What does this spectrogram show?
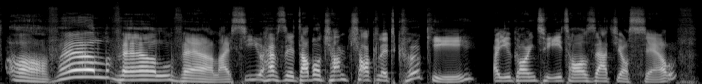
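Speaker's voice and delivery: loud, high, hammed-up German accent; Hans, German accent. Host doing his requested Hans bit, exaggerated German accent. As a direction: boom it out as a cartoon German, relishing each word. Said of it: "The Hans accent?".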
